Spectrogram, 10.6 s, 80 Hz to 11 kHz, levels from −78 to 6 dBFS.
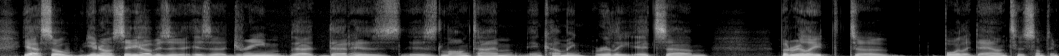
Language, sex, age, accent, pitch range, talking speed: English, male, 40-59, American, 110-125 Hz, 170 wpm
